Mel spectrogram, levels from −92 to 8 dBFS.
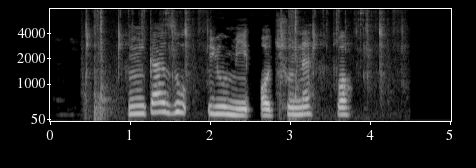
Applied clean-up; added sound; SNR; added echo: none; Keys jangling; 19 dB; none.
